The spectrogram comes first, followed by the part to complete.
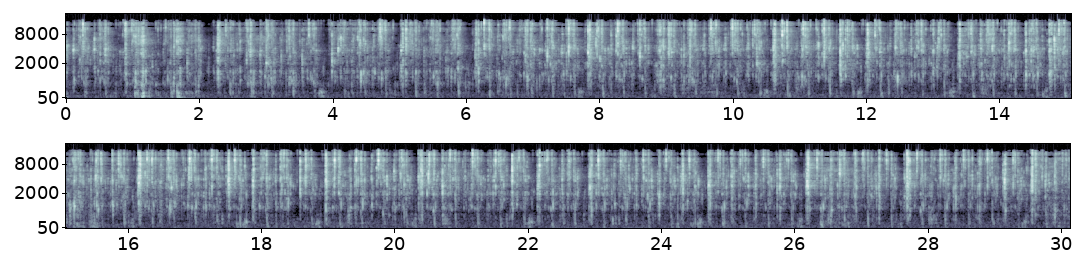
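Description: Pit bull eating and lapping a wet raw meal and watermelon smoothie from a bowl: a fast, irregular run of wet mouth clicks, with a couple of heavier knocks about a second in.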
